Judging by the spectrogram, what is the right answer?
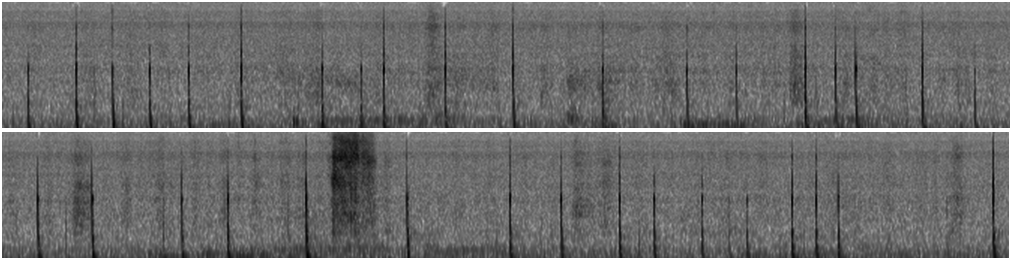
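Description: Faint, irregular clicks of a stylus tip tapping on an iPad's glass screen during handwriting, about three a second, with a brief hiss about nine seconds in.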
